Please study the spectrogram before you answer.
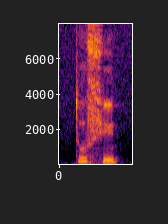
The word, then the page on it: dim: /dɪm/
